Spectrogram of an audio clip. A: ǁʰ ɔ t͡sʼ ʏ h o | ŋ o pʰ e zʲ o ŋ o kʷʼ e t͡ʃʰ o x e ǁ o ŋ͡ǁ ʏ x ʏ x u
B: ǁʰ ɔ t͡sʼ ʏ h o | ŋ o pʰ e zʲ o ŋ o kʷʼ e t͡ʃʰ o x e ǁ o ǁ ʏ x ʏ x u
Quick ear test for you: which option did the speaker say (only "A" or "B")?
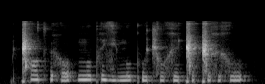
B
